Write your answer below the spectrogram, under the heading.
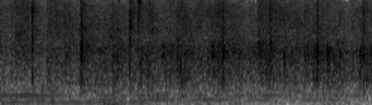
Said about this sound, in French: est-ce qu'on pourrait juste euh, applaudir très fort pour saluer tous les internautes qui nous regardent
